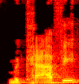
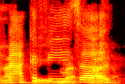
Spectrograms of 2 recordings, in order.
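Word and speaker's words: McAfee: project that we worked on there with them maffy too you got that mcafe yeah mcafe I said it wrong yeah no no worries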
